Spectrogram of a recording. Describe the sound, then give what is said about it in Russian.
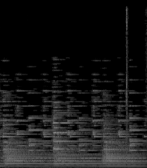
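Church bells of the Annunciation Church ring with a rich, sustained humming tone, the large bell of St Isaac's Cathedral booming beneath the smaller bells; faint and steady, swelling with a few fresh strikes. “Звонкой трелью заливались колокола Благовещенской церкви, торжественно гудел и заглушал малые колокола большой колокол Исаакиевского собора.”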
